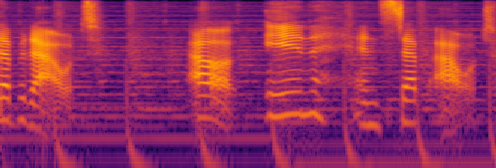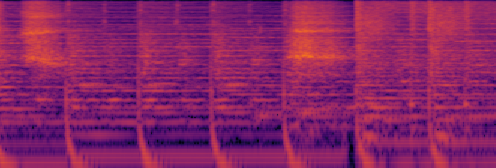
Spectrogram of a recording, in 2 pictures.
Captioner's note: breathes heavily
